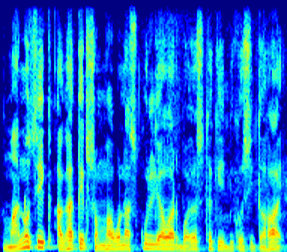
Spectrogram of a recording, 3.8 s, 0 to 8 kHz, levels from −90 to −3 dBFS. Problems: none marked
